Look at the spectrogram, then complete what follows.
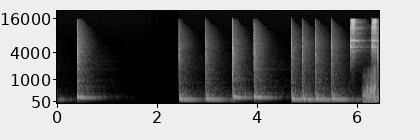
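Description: Hammer taps on an excavator's caterpillar tread, played as pitched, drum-like knocks: a single knock, a pause, then a run of knocks that comes faster and faster. A burst of music begins near the end.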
